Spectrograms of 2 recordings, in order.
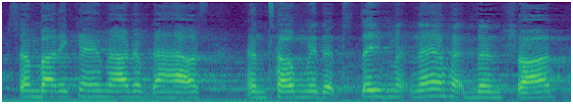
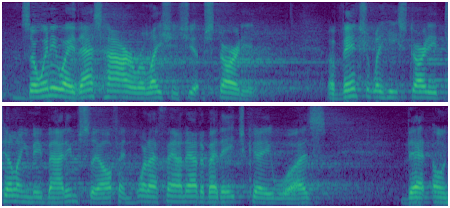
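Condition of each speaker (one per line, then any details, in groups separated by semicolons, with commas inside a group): Cerebral palsy; cerebral palsy from neonatal stroke, right-side paralysis
No condition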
